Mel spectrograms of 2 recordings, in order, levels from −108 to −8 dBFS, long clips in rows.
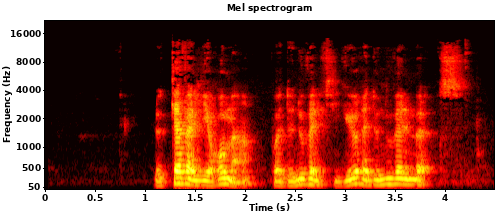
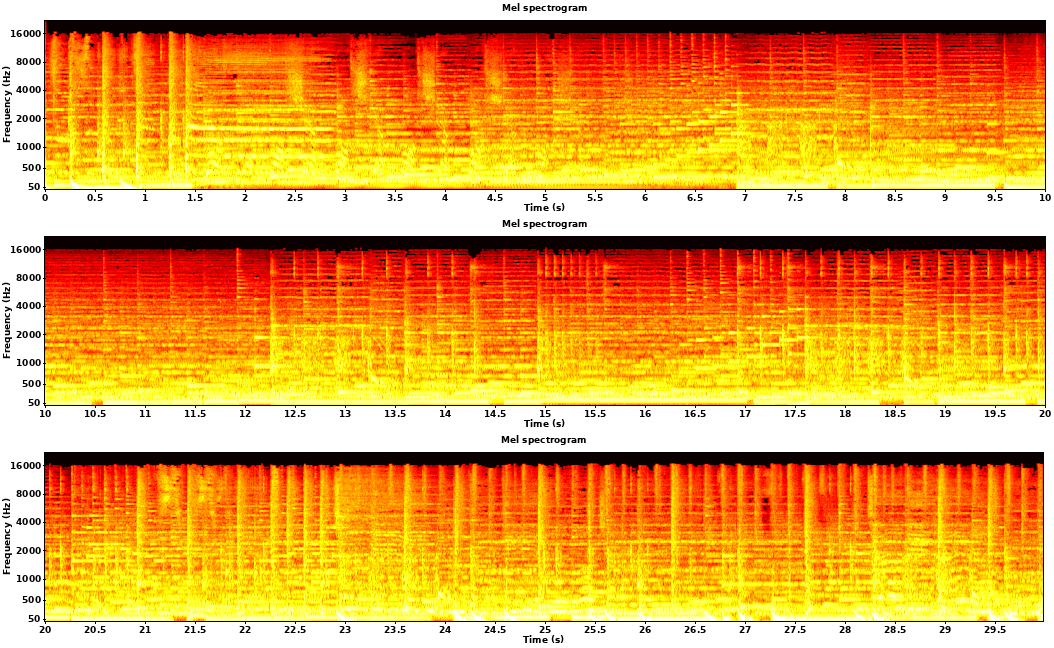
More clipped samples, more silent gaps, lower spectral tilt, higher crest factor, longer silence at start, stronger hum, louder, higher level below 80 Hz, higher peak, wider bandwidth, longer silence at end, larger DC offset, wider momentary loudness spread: neither; neither; about the same, -6 dB/octave vs -5.5 dB/octave; first, 20 dB vs 14 dB; first, 1.1 s vs 0 s; neither; second, -34 LUFS vs -16 LUFS; second, -78 dBFS vs -22 dBFS; second, -14 dBFS vs 0 dBFS; second, 13 kHz vs 17 kHz; first, 0.35 s vs 0 s; neither; first, 18 LU vs 5 LU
